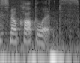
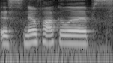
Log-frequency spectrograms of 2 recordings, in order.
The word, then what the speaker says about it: Snowpocalypse: pre-order date ends, but it came in during snowcopolis, or I don't know how to say it, people. Say it again. The Snowpocalypse.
